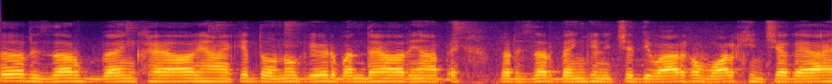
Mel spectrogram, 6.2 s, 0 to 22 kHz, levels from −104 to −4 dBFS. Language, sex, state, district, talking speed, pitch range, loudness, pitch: Hindi, male, Chandigarh, Chandigarh, 220 wpm, 140-145 Hz, -17 LUFS, 145 Hz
